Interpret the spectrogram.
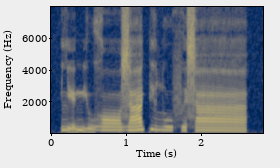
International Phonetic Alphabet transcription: lʲ ɛ̰ mʲ ṵ ɣ ɔː z a pʲ o ʎ uː f ɪ s aː

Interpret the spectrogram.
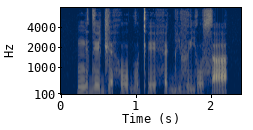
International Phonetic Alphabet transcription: ŋ ɪ˦ d eː˦ d͡ʒ ɛ˨ h oː˨ ɡʷ e˨ kʼ eː˨ h ɛ˨ ɡ͡b i˨ v ɪ˨ j o˨ s a˨˦

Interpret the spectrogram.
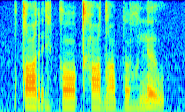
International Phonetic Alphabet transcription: tˤ u r ɛ̤ k ɔ kʰ a dˤ a p l ɔ̤ n ə u̯

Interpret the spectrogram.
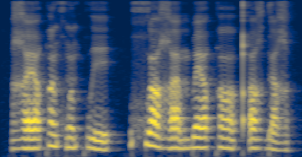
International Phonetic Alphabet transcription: ʁ æ q ẽ xʷ ɑ̃ kʷ e | xʷ ɑ ʁ a m b æ ə̯ q ɑ̃ qʼ ɤ ʁ ɡ a ʁ

